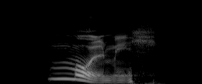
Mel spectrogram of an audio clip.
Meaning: 1. uneasy, apprehensive, anxious 2. powdery, loose, friable (of topsoil, coal, etc.) 3. rotten, putrid (of wood, water)
- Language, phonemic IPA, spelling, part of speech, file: German, /ˈmʊlmɪç/, mulmig, adjective, De-mulmig.ogg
